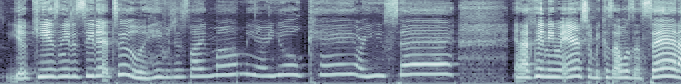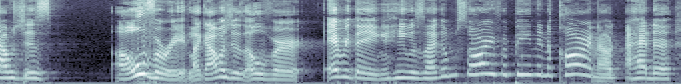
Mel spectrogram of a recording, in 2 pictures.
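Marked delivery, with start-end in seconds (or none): 2.1-4.6 put-on much higher, childlike voice; high-pitched, concerned kid voice; worried little son. Voicing her worried young son. 11.2-12.7 put-on high child voice; much higher, sorry-kid voice; apologetic little son. Voicing her son's apology.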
